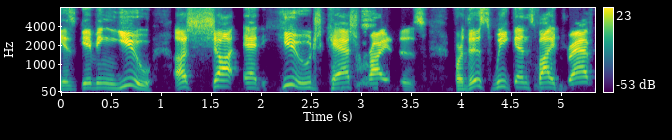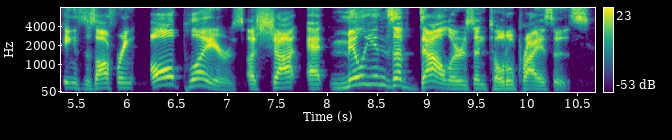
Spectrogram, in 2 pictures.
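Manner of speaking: upbeat sponsor read; smooth podcast ad voice. Acted. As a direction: sell it like a radio spot. Host reads sponsor ad.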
